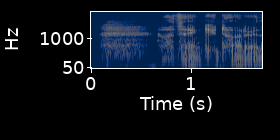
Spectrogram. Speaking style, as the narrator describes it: he sighed

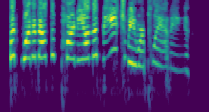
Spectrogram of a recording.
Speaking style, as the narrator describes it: squeaked

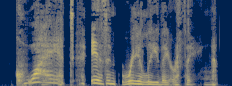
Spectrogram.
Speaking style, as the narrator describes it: Grubber whispered

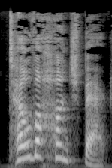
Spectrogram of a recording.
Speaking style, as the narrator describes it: shrieked a muffled voice

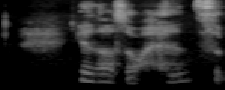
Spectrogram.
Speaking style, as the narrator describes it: replied Elizabeth

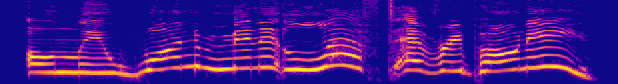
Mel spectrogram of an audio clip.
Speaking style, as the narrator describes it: Rainbow Dash shouted

